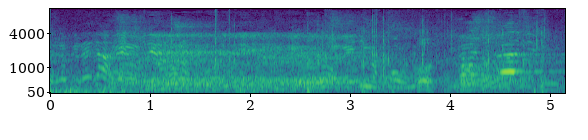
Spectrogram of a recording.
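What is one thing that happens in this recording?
Young men shout across an open field.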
